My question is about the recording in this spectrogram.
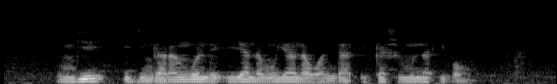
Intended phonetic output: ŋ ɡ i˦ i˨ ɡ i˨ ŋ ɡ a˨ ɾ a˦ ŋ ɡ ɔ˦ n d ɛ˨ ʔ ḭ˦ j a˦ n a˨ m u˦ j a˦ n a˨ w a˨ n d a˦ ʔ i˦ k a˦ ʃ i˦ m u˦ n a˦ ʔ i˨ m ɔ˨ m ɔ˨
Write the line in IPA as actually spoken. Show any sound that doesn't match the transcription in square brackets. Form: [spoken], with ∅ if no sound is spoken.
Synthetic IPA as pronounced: ŋ ɡ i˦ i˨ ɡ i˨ ŋ ɡ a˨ ɾ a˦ ŋ ɡ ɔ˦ n d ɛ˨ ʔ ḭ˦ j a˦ n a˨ m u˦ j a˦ n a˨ w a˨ n d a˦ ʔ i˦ k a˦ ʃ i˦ m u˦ n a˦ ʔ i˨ [b] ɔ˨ m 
